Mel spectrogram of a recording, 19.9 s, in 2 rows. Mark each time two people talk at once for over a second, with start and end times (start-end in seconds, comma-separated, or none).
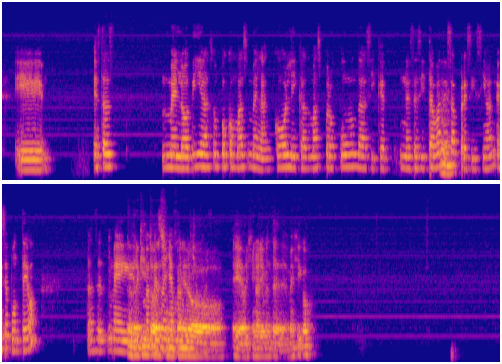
12.4-14.1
